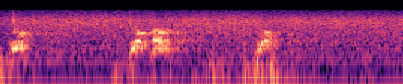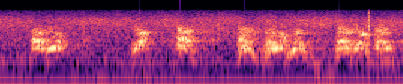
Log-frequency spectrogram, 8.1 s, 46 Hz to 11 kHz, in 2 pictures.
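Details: Young Grand Basset Griffon Vendéen puppies, a B-litter, outdoors for the first time, 23 June 2009. Short, high puppy barks sound singly, then in a quicker run of about eight over the last four seconds.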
